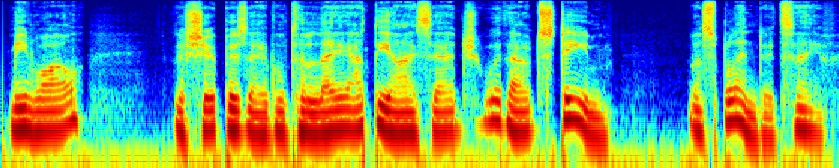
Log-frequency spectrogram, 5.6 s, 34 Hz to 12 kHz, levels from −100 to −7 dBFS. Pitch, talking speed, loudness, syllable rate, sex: 130 Hz, 170 wpm, -17 LUFS, 5.5 syllables/s, male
